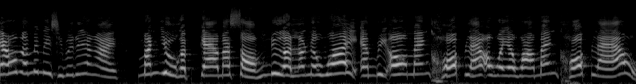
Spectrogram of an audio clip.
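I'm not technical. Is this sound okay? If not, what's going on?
Yes, nothing in the recording points to a technical problem with how the sound was captured or carried.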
